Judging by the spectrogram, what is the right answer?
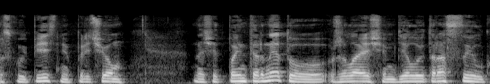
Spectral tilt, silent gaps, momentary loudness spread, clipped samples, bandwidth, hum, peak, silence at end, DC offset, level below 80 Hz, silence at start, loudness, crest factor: -5.5 dB/octave; none; 7 LU; under 0.1%; 11 kHz; none; -2 dBFS; 0 s; under 0.1%; -48 dBFS; 0 s; -14 LUFS; 12 dB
